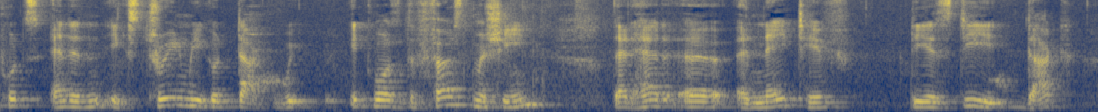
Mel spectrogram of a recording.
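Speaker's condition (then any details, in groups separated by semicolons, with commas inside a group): No condition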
